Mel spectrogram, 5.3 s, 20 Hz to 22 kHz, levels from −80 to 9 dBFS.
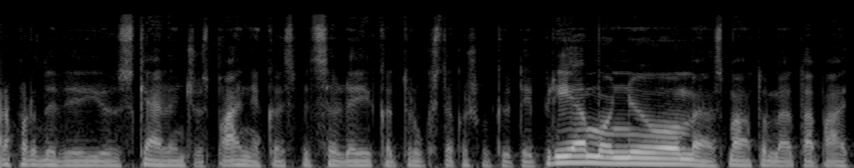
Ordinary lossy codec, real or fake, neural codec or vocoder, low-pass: Opus, 32 kbps; real; none; 14.4 kHz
